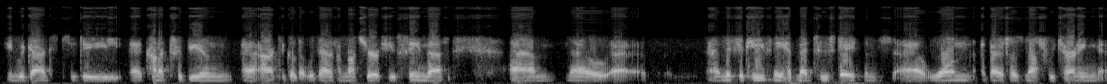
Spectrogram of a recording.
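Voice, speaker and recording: A man being interviewed on radio as a campaigner, speaking formally and insistently, with halting phrasing. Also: deep voice, fairly bright tone, rough recording.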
